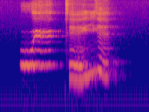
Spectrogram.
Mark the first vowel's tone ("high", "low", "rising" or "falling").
high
